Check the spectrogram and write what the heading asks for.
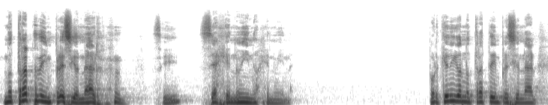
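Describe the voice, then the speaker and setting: Male pastor, sermon, animated, gravelly fry, long hall reverb. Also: on the high side, a little slow, pauses often. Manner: animated, acts out sample prayers, asks "¿sí?" often.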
